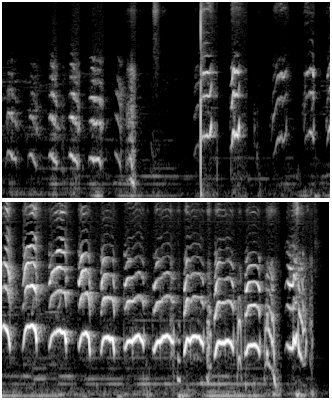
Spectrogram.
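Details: Teeny tiny purebred Chihuahua puppies from a litter of six, howling: a quick run of short, high, arched whining yelps, then louder, longer rising-and-falling howls pulsing about twice a second, with a sharp click near the third second.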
